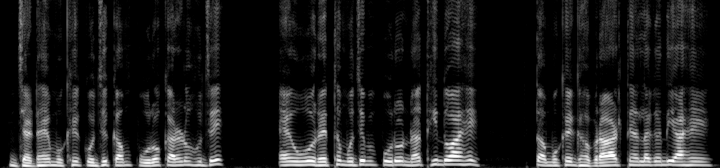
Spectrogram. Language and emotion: Sindhi, fearful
